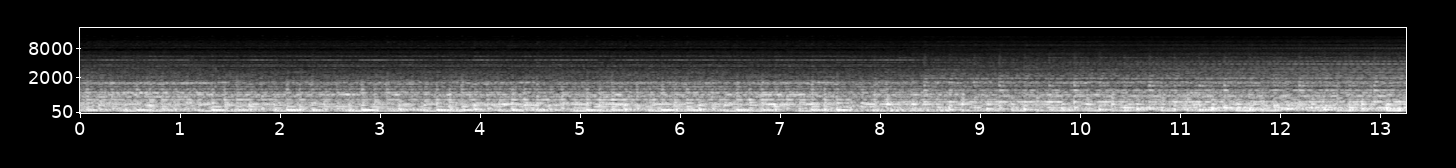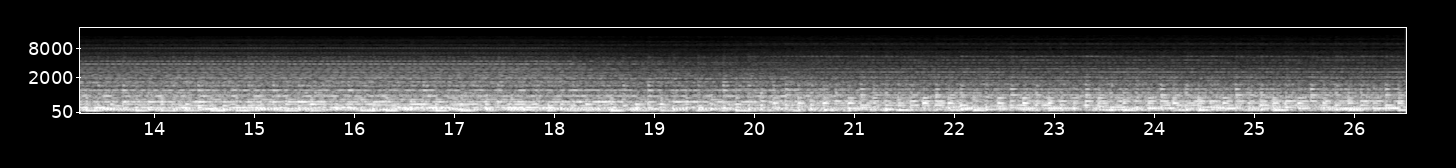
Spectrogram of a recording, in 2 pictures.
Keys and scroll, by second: 0.6 F12, 0.6 v, 11.3 t, 14.2 space, 17.6 v.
